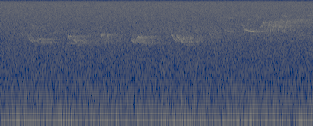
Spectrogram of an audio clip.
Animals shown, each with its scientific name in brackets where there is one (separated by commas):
Black-throated Blue Warbler (Setophaga caerulescens), American Robin (Turdus migratorius)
